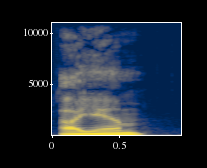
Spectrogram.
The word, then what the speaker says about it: EYEAM: How else can you explain the partnership and collaboration of Atlanta musicians IAM and Joel Hoffman? IAM, pronounced like I am, but spelled out E-Y-E-A-M, is a 20-something-year-old African-American hip-hop and R&B artist from the South.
